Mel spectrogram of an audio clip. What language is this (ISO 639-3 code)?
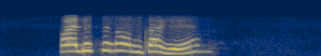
sat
